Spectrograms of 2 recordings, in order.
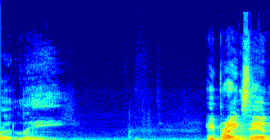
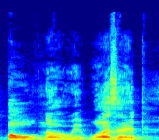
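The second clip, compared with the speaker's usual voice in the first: loud, swooping indignant denial; hammed-up teenage back talk; sassy attitude; 5 dB louder than usual. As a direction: act the mouthy teen denying everything. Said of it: "cops the attitude and goes".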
